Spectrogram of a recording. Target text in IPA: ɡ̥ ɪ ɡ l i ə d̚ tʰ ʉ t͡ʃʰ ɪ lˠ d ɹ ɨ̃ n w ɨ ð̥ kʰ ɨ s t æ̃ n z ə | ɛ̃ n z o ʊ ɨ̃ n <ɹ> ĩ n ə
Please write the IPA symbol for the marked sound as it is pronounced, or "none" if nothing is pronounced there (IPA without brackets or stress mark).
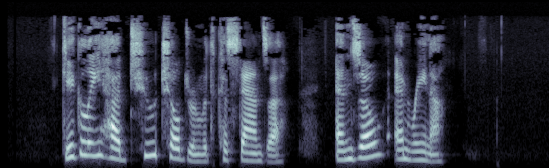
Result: ɹ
